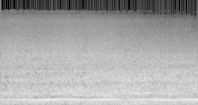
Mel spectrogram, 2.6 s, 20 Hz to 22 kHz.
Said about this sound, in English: A feed truck rolls by, dumping feed into the bunks at the Van Housen feedlot in Nebraska. They mix 22 loads a day, nearly 200 tons of feed.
